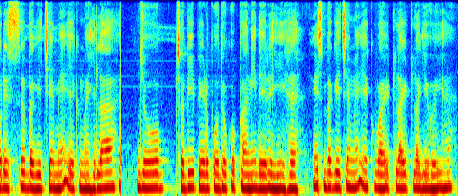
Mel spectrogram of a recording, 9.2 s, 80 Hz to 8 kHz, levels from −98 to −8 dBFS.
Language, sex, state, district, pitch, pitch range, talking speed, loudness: Hindi, male, Uttar Pradesh, Lalitpur, 165 Hz, 160-175 Hz, 155 wpm, -14 LUFS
